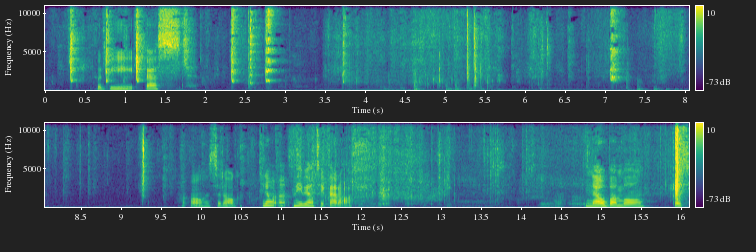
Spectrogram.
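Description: A sticker peels off its backing sheet.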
